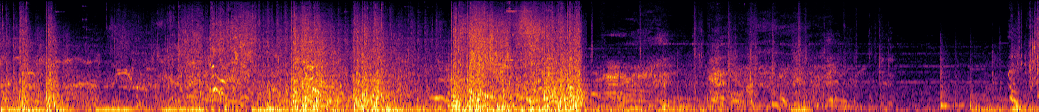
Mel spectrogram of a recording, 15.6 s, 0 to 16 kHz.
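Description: Gunfire while shooting zombies on rooftops in Resident Evil 6, Leon's campaign: loud, dense bursts of rapid shots and clattering impacts, heaviest early on and easing into scattered shots and game noise later.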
